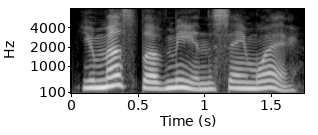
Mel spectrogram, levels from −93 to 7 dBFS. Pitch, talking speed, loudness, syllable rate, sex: 230 Hz, 275 wpm, -15 LUFS, 4.9 syllables/s, female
